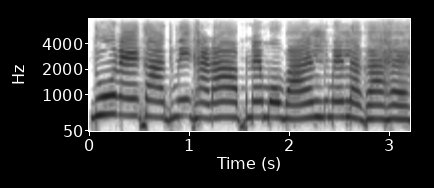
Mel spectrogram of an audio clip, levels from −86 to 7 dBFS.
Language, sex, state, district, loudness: Hindi, female, Delhi, New Delhi, -10 LUFS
